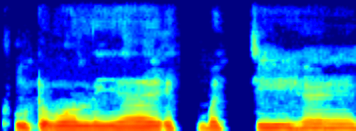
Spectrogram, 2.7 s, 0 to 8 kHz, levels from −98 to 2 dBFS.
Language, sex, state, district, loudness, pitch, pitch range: Hindi, female, Bihar, Purnia, -16 LUFS, 200 Hz, 195-215 Hz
